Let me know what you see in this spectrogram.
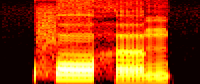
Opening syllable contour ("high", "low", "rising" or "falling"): high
